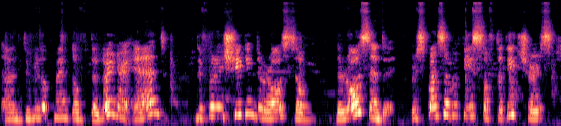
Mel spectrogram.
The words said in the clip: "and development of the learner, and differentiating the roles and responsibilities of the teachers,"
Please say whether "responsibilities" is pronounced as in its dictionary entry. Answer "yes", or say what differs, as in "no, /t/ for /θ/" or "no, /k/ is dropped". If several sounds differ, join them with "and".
no, /s/ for /z/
